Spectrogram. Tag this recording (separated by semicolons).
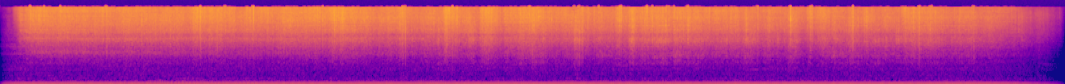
cooking; fry; frying; kitchen; pan; stove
